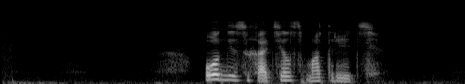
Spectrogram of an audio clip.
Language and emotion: Russian, neutral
